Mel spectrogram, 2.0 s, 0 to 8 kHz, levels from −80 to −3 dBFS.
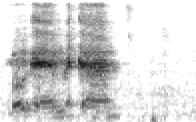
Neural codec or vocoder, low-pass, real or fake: vocoder, 44.1 kHz, 128 mel bands, Pupu-Vocoder; 7.2 kHz; fake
